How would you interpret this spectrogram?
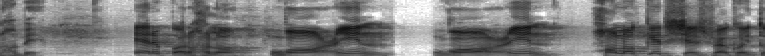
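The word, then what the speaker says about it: نون: বা যেখান থেকে উচ্চারণ হয়েছে সেখান থেকে মিমও উচ্চারণ হবে। এরপর হল নুন। নুন যেহবার আগা তার বরাবর উপরে তালের সঙ্গে লাগে উচ্চারণ হবে নুন।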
